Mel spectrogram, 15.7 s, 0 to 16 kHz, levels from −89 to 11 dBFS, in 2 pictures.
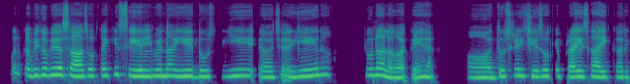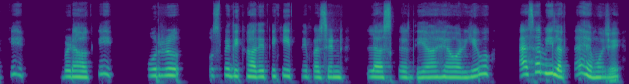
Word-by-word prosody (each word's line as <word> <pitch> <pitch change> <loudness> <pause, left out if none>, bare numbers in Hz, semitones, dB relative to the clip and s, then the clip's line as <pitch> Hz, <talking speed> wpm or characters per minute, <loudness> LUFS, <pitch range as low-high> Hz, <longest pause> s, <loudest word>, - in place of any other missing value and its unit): और - - -8
कभी-कभी 280 +2 +2
एहसास 275 -4 +5
होता 270 +1 -1
है 275 - +1
कि 310 +3 -5
सेल 255 -4 +3
में 260 0 +3
ना 265 +1 +2
ये 255 0 +3
दूस 240 +1 -2
ये 260 +2 -1
अ, 230 -4 -2
ज 220 - -5
ये 245 +4 +2
ना 305 0 -4 0.4
चूना 285 0 +1
लगाते 205 -4 +2
हैं। 230 0 +1 0.4
अ, 210 -1 0
दूसरी 250 +2 0
चीज़ों 250 -1 +1
के 255 - -6
प्राइस 235 -1 +1
हाई 225 -1 +4
कर 225 -1 -3
के 290 +8 -12 0.5
बढ़ा 230 -1 +1
के 325 +10 -7 0.5
और 275 0 -2 0.6
उसमें 275 +1 -4
दिखा 250 -2 +1
देते 235 +2 -2
हैं - - -12
कि 265 - 0
इतने 240 0 -8
परसेंट 225 0 -1 0.4
लेस 220 -1 +2
कर 220 -1 -4
दिया 215 +1 -2
है 225 -1 +1
और 215 -1 +1
ये 230 +5 0
वो 340 +1 -1 0.4
ऐसा 320 +7 +2
भी 360 0 +5
लगता 280 +3 +2
है 315 -9 +3
मुझे। 215 - 0
250 Hz, 185 wpm, -23 LUFS, 225-275 Hz, 0.6 s, एहसास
